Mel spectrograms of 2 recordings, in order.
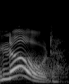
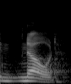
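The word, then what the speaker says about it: נֹאד: The Hebrew word for bottle is node. It's a different word spelled differently, pronounced exactly the same way. N O D node.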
